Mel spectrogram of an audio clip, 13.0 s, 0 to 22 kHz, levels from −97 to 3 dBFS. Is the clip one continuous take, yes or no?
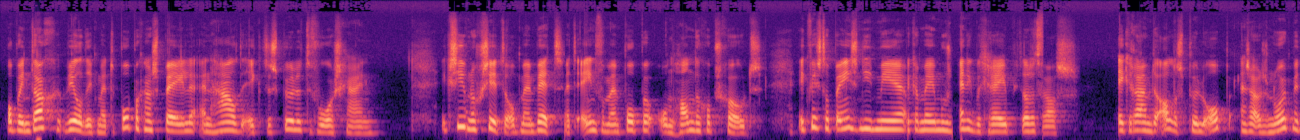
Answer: no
